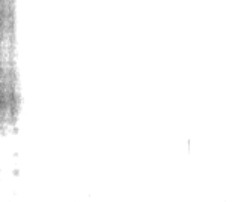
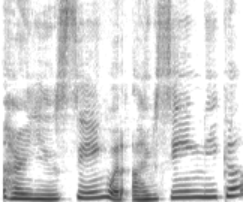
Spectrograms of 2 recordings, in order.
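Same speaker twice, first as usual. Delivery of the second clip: gossiping maid; 10 semitones higher, 5 dB louder, slower than usual. Acted. Gossiping maids watching.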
